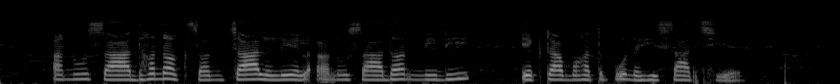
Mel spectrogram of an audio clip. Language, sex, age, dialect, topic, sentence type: Maithili, male, 31-35, Eastern / Thethi, banking, statement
